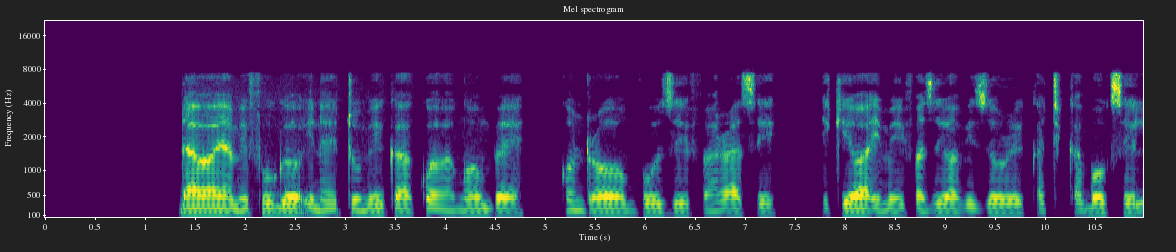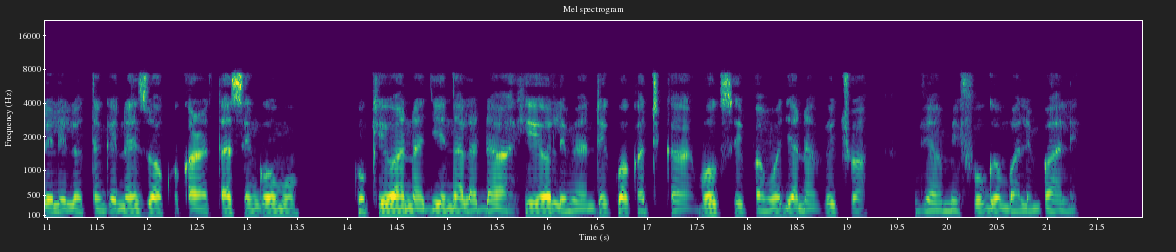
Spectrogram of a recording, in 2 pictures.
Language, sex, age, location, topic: Swahili, male, 25-35, Dar es Salaam, agriculture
